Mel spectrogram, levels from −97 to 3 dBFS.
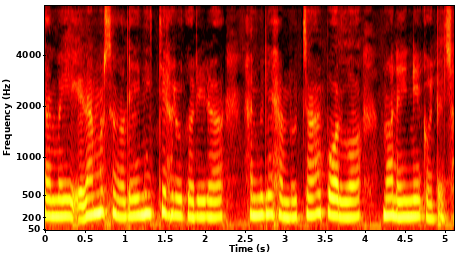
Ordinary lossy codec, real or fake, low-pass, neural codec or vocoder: none; fake; none; codec, 16 kHz, 2 kbps, FreqCodec, larger model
